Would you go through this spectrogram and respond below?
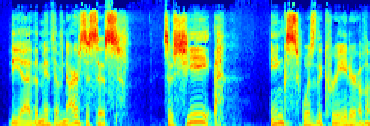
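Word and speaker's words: Iynx: This is called an Inx. I think that's how you say it. It's I-Y-N-X.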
